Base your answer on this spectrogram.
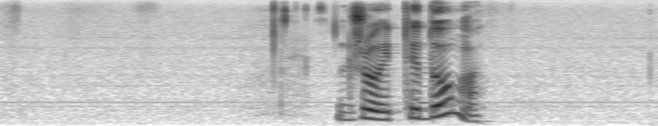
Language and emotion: Russian, neutral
